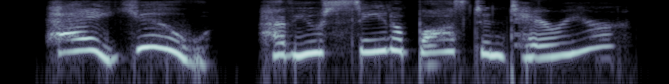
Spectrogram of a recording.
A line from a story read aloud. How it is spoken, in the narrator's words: screaming to them from my open window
